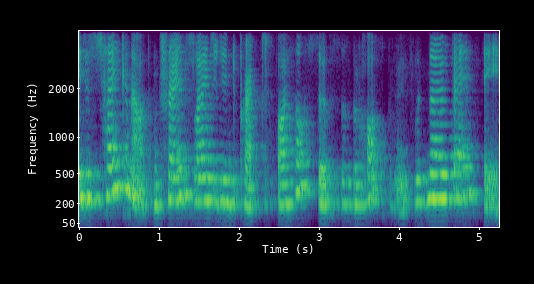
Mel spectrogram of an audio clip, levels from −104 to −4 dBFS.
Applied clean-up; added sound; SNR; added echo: neural mask model DeepFilterNet 3.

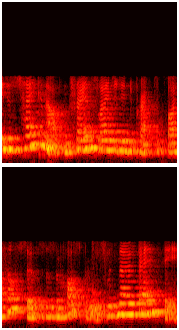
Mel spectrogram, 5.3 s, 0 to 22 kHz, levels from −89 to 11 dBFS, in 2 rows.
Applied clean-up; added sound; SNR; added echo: neural separator model SepFormer DNS4.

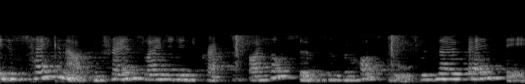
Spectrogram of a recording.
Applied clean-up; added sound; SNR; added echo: classical method WPE with log-MMSE.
